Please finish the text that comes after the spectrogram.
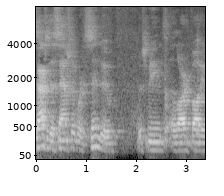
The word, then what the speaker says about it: Sindhu: So Hindu first referred to a great river, which is the Sindhu River, and then it referred to the people on the other side of the river.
